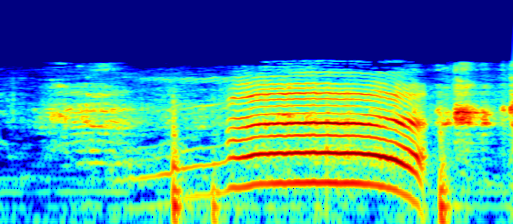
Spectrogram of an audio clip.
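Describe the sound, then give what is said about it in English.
A cow lets out one long, loud moo, holding steady before sliding down in pitch at the end, with faint shuffling and knocks around it, in a barn on a work farm. “Stand still, cow, will you?”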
